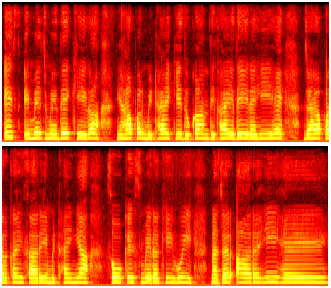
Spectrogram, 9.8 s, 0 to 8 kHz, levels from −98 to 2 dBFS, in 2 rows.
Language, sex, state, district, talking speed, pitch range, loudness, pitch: Hindi, female, Rajasthan, Jaipur, 160 wpm, 245-255 Hz, -18 LUFS, 250 Hz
